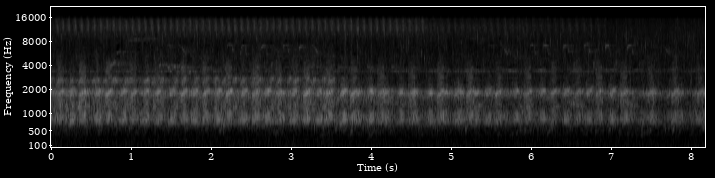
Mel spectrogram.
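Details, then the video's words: Chorus of river frogs with clearly separated pulsed croaks, about three per second, repeating over a steady background hum; a fine high ticking trill runs through the first half. "Frog Sounds | Soothing sounds of river and frogs"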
